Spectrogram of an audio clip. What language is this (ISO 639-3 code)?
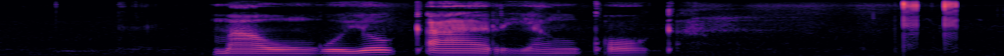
tso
